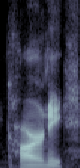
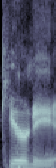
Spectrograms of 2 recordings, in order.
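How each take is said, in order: First: The name sounds like the word carny. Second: The name is pronounced the way it is spelled. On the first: The speaker calls it right. "it's actually Carney" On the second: The speaker calls it wrong. "if you're pronouncing it the way it's spelled"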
